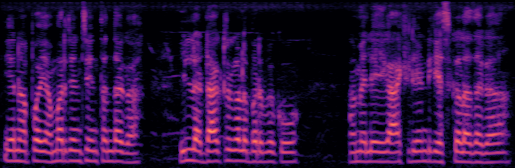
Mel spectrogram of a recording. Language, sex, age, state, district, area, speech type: Kannada, male, 18-30, Karnataka, Chamarajanagar, rural, spontaneous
